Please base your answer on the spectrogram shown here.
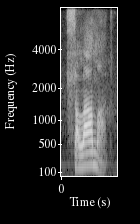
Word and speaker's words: salamat: when I speak Tagalog, but it sounds exactly as it reads. Okay. So don't try and miscue anything and try and overpronunciate.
